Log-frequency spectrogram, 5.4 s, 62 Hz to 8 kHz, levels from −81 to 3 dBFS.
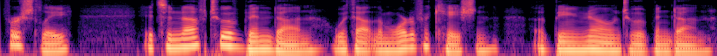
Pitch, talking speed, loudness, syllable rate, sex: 110 Hz, 190 wpm, -17 LUFS, 5.3 syllables/s, male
